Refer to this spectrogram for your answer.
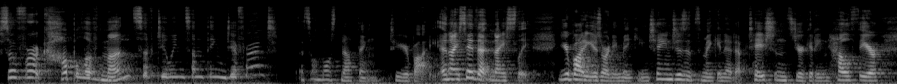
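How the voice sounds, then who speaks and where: Very fast and with hardly any pauses, a woman speaks at a fairly high pitch in an animated tone, her pitch swinging very widely. Noticeable background noise and audible room echo fill the recording. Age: 50s. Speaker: fitness instructor. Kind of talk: live stream Q&A. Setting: live stream.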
